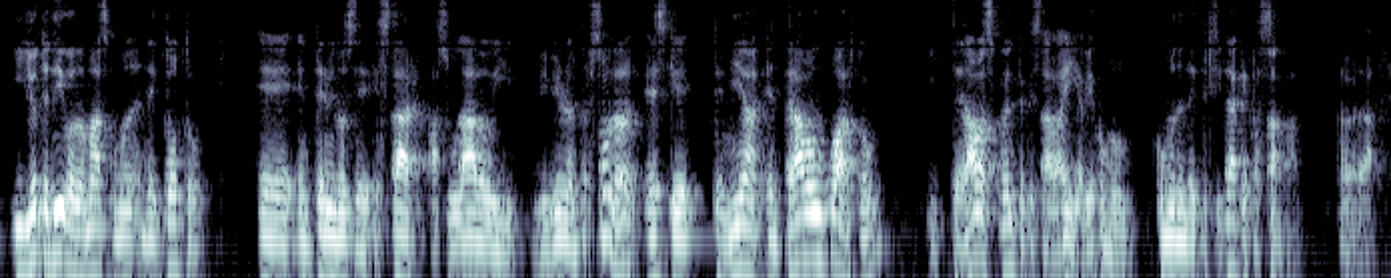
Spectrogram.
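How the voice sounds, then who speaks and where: A man with a non-native accent, fairly low pitch and lively intonation. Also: moderate pace. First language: English (speaking Spanish). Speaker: former marketing director. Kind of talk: interview. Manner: halting.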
